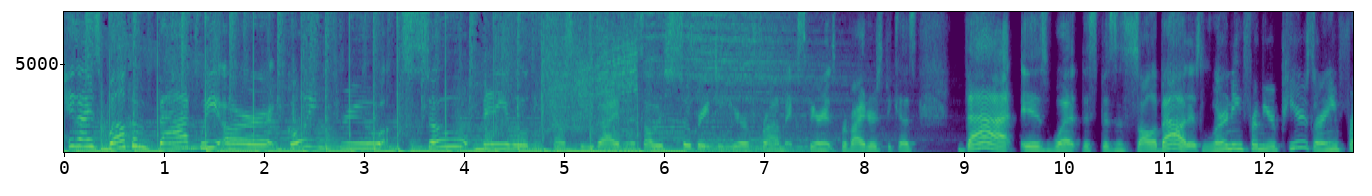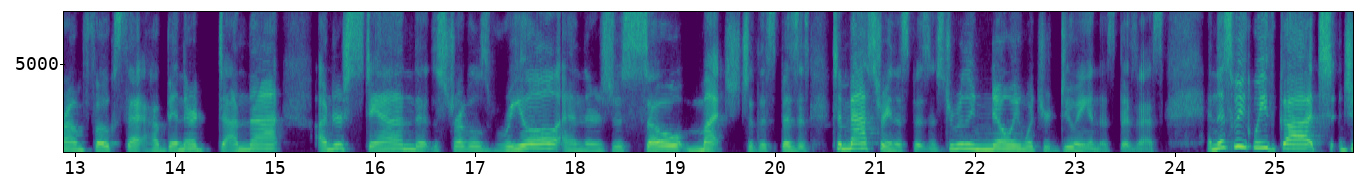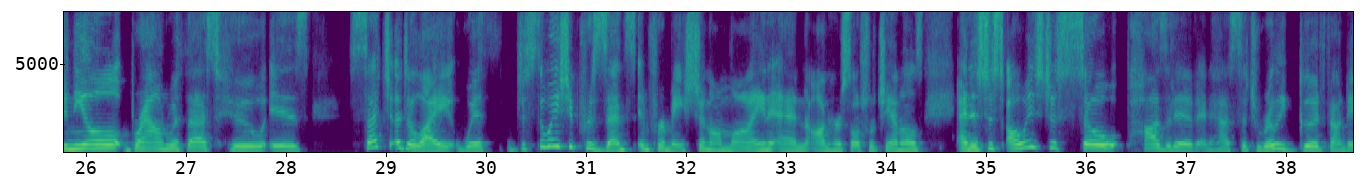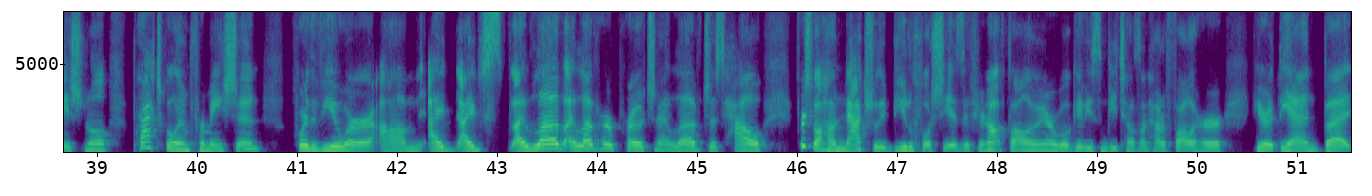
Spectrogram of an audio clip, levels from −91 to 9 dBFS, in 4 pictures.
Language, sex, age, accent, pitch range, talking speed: English, female, 30-49, American, 175-225 Hz, 190 wpm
